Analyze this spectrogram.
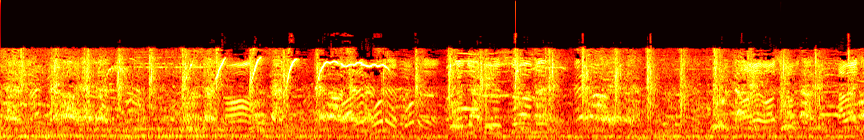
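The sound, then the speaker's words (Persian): A large protest crowd in Iran, protesting the presidential election results, chants slogans in loud, continuous unison, many voices rising and falling together in rhythmic shouted phrases over a dense roar of the gathering. “شعارهایی که از میان انبوه معترضان به شبکه‌های اجتماعی فیسبوک و توییتر و وبسایت‌هایی مانند یوتیوب راه پیدا کردند.”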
